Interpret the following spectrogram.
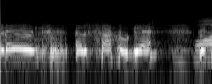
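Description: Speech only: a voice talking over a telephone line, thin and cut off above the middle range.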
